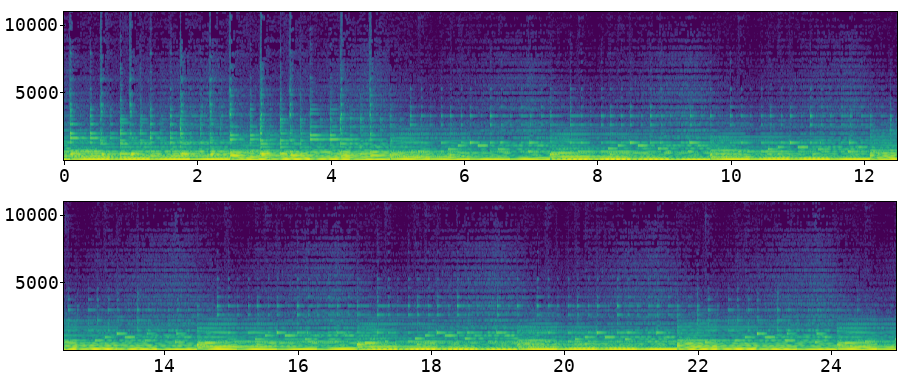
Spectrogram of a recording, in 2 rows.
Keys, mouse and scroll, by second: 2.5-3.1 middle drag, 3.1-4.0 scroll down 6, 8.5 Tab, 10.1 click, 11.5 a, 13.3-16.8 right drag, 16.8-24.9 drag.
